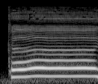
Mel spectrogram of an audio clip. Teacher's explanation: Nah, ciri-ciri mad tabi'i itu ketika huruf hijaiyahnya bertemu dengan hamzah atau alif, kemudian kasrah bertemu dengan ya mati, kemudian dhammah bertemu dengan waw sukun. Nah, itu harus dipanjangkan 1 alif atau 2 harokat, 2 ketukan.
